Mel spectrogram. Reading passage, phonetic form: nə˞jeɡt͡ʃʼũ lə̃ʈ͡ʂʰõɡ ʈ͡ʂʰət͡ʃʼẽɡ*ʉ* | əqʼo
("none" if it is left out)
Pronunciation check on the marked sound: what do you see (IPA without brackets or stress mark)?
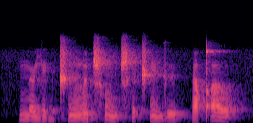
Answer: ʉ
